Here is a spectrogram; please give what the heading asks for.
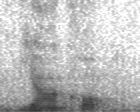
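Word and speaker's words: Jakob: uh found a German a native German speaker to pronounce this correctly for us. So, here it goes. Okay. I'm going to loop it a couple of times here. Kitzfeld Yakopitzfeld Yakop.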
